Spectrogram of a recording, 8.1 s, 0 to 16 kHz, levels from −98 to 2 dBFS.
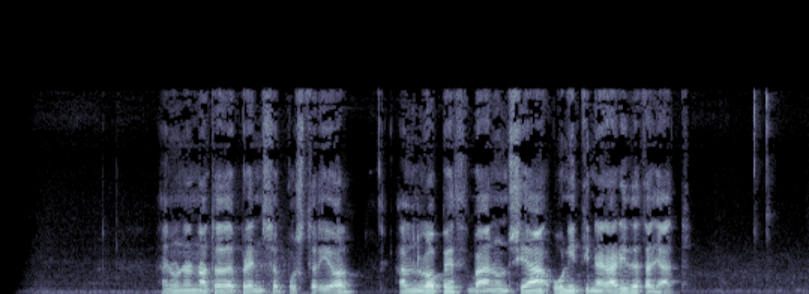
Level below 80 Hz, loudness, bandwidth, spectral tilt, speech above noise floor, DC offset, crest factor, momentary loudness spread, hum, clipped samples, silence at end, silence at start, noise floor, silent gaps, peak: -52 dBFS; -21 LUFS; 11.5 kHz; -5.5 dB/octave; 41 dB; under 0.1%; 20 dB; 11 LU; none; under 0.1%; 1.35 s; 1.6 s; -62 dBFS; none; -2 dBFS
